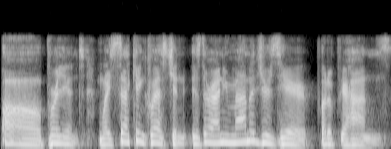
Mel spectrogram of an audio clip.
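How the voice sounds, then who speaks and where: A man with an Irish accent. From Ireland. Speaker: conference speaker, software delivery lead. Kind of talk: conference talk. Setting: stage with audience. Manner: fast; animated.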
